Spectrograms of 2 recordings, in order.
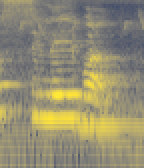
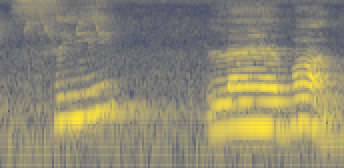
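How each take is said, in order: First: Said in the usual way. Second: सिलेबल pulled apart slowly as सि, ले-बल; broken into syllables. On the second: Shown as a demonstration. Teacher showing students what a syllable is, सिलेबल slowly broken apart. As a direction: say सिलेबल very slowly, with a clear break after सि. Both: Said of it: "उसे हम वर्डों में तोड़ते हैं".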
